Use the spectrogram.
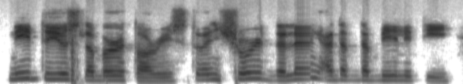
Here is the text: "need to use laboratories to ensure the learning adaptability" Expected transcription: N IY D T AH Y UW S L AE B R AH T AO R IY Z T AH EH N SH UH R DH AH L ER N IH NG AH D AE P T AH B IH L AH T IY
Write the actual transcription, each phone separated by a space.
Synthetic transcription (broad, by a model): N IY D T AH Y UW S L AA B R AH T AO R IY S T AH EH N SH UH R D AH L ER IH NG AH D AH P T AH B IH L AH T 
